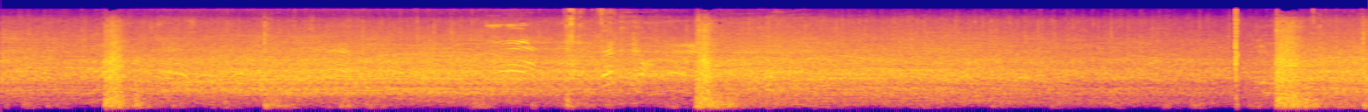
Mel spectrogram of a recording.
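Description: Bodies slam onto a wrestling mat with heavy thuds.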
